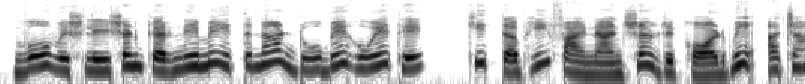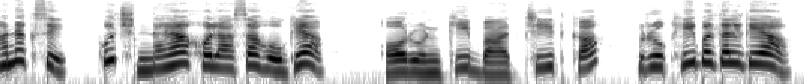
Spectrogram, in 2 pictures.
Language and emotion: Hindi, surprised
